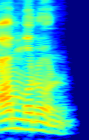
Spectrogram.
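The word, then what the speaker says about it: عمرو: The proper noun amrun is written with a vowel which is not pronounced. We have added an extra vowel with the proper noun of amrun. Why we did this? This vowel we don't pronounce. This is done to differentiate it from the umaru. Amrun and umaru, they look similar. So that's why we added an extra vowel in the amrun.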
